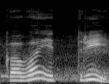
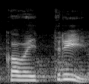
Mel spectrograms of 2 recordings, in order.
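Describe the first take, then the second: No difference in how they are said.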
